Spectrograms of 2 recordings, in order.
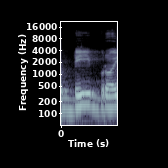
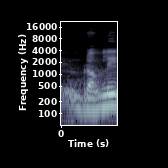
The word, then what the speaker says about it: de Broglie: तो डी ब्रॉय यहाँ पे ब्रॉगली लिखा हुआ है लेकिन प्रोनाउंसिएशन इज डी ब्रॉय, तो डी ब्रॉय हाइपोथेसिस बोलते हैं इसको।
